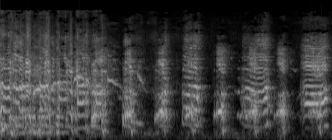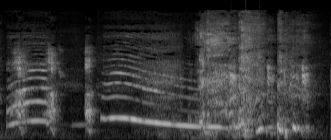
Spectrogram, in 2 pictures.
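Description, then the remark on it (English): Loud coughing in a rapid string of bursts over several seconds, mixed with throaty voiced sounds and a drawn-out vocal sweep near the end. “And then there's a round of coughing.”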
